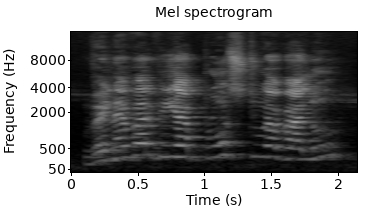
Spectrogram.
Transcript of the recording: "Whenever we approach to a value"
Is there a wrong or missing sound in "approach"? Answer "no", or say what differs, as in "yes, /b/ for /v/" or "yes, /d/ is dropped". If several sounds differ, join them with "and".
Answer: yes, /s/ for /tʃ/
